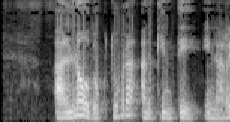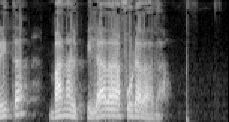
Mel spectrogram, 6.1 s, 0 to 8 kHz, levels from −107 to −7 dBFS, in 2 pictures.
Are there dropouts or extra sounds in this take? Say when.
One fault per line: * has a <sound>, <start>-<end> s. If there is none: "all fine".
all fine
